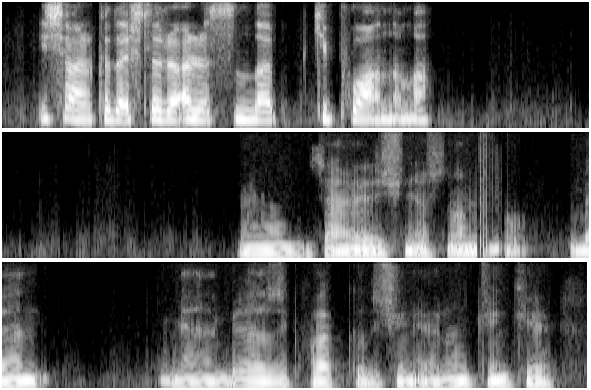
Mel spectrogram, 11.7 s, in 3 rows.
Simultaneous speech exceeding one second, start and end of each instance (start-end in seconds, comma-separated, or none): none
